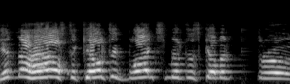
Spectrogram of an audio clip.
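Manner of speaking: put-on very high, shrill, loud hollering. Imagining neighbors hollering at the kids to get inside: imitating someone hollering. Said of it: "They're hollering at the kids".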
